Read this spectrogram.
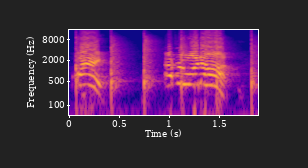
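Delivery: high, loud rallying call. Real, not acted. Streamer calling everyone to their feet, loud. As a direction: rouse the room.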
